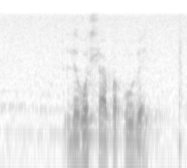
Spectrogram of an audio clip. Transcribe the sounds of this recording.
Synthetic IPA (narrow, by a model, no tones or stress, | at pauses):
lɪɣʊɬapʼa̰ʔʊːbɛ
